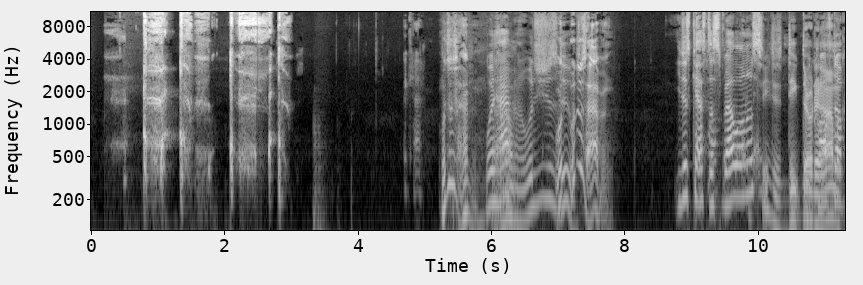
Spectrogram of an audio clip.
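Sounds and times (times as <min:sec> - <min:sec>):
person having a harsh coughing fit: 0:00.3 - 0:03.1
speech: 0:05.2 - 0:07.9, 0:08.8 - 0:11.3.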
